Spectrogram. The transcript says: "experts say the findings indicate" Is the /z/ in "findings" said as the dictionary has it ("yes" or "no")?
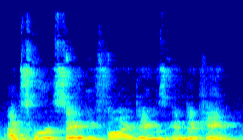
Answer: yes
